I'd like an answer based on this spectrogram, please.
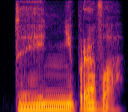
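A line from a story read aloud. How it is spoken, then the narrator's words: Angry exhale. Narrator (Russian): зло выдохнул он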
